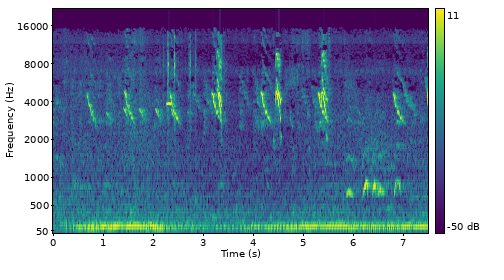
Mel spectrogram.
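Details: A weaver in Bima, West Nusa Tenggara, learning to sing, gives quick, thin, high chirps and downward-slurred squeaks in loose, uneven bursts, with a few lower notes, over a steady low hum.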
